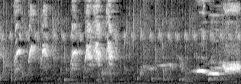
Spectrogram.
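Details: Short high chirps in quick sequence, then louder full whistled notes from a white-rumped shama giving mating sounds used to make other shamas ready to breed.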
